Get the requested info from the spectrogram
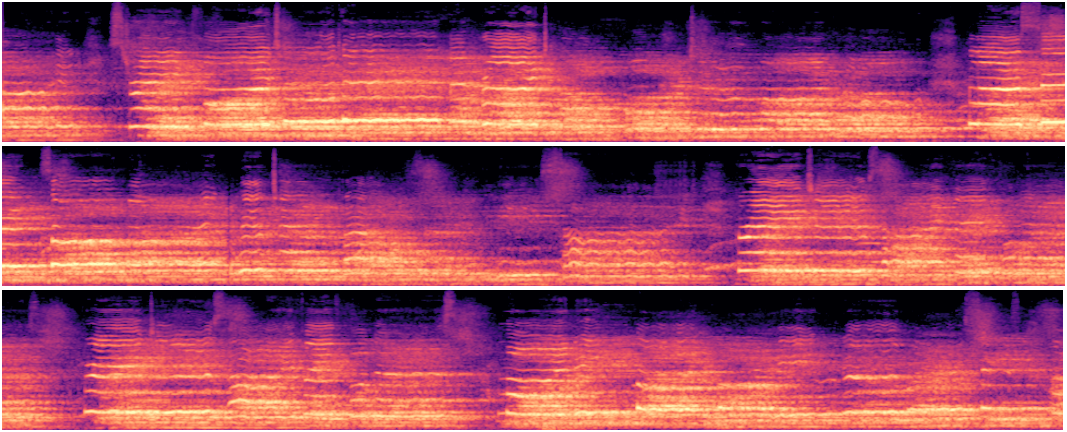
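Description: Congregation singing a hymn together in parts, led by a song leader, in long sung lines with short breaths between them.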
